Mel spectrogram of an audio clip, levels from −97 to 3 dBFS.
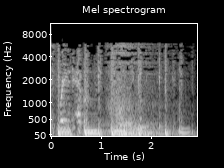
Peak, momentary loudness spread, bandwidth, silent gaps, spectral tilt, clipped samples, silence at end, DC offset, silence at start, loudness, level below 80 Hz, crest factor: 0 dBFS; 10 LU; 6.4 kHz; none; -6.5 dB/octave; under 0.1%; 0.1 s; under 0.1%; 0 s; -16 LUFS; -20 dBFS; 14 dB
